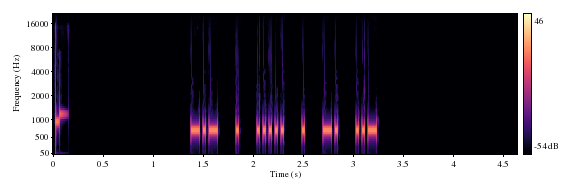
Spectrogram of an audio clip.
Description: Morse code, heard as a keyed tone, about 40 wpm, spaced as for 29 wpm, 700 Hz. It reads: KE5ENU
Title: USA Call Signs - 2x Character Spacing - 40wpm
